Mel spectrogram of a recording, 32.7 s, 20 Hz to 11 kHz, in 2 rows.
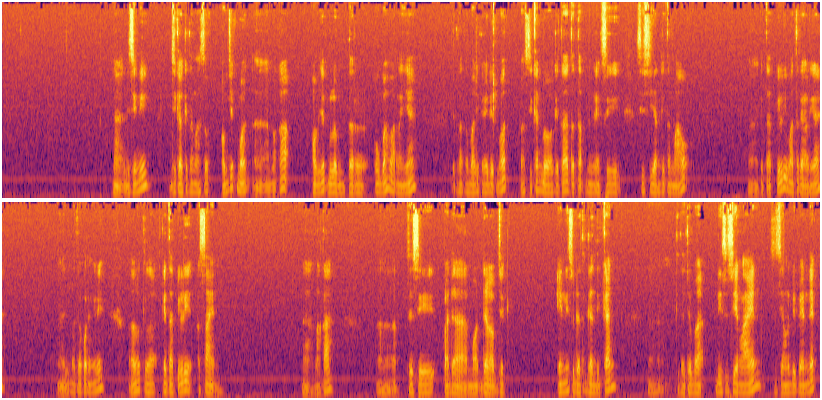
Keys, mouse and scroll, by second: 1.7 Tab, 9.8 Tab, 11.8 click, 12.6 click, 16.1 click, 20.4 click, 22.2 Tab, 29.1 Tab, 31.6 click.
